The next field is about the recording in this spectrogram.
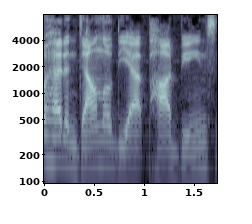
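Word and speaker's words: Podbean: for all I know am I saying it right is it really pod beanie where's my extras yes it is called pod bean be ODB EAN and my bro I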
